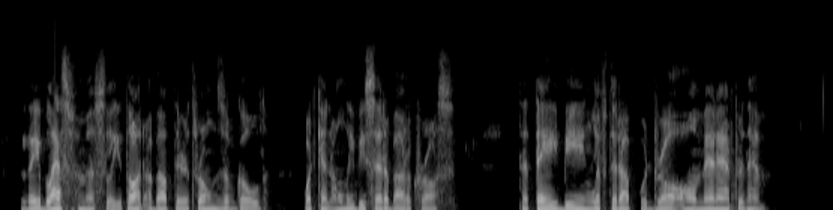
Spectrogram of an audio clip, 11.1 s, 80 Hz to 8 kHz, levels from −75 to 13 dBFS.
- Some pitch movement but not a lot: Yes, average, 3.3 semitones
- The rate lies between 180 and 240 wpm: No, average, 145 wpm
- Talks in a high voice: No, medium, 145 Hz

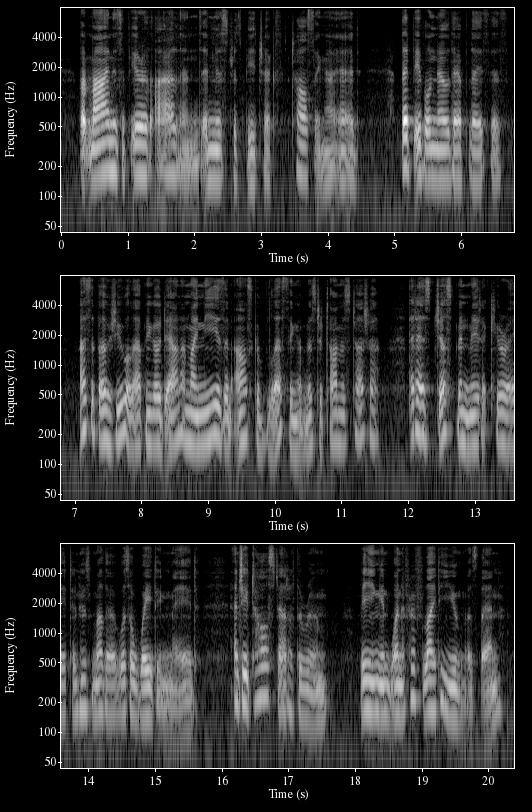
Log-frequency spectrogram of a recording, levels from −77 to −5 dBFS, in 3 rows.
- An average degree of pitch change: Yes, average, 3.6 semitones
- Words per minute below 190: No, average, 195 wpm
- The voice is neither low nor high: Yes, medium, 160 Hz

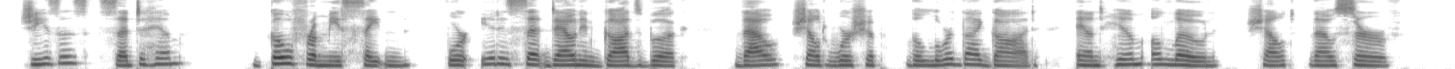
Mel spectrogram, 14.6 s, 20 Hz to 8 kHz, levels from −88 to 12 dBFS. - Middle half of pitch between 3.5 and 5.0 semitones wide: No, average, 3.1 semitones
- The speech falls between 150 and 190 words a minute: No, slow, 135 wpm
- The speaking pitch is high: Yes, high, 200 Hz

